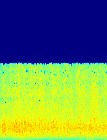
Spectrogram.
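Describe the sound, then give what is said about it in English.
An audience at Wesleyan applauds as Senator Dick Durbin walks on stage, a loud, dense and unbroken wash of clapping. “Durbin got a huge cheer as he walked on stage, and here we have Senator Dick Durbin.”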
